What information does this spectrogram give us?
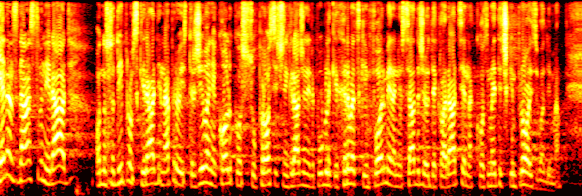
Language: Croatian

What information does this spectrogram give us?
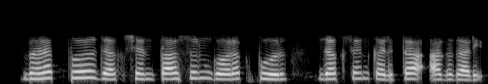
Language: Marathi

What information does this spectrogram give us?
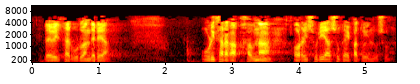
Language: Basque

